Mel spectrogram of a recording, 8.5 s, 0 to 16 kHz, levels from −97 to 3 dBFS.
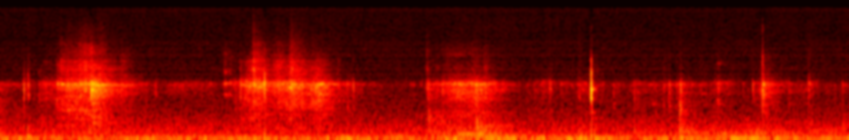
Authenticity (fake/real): fake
